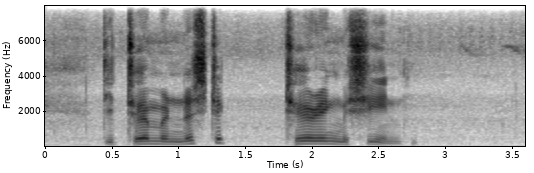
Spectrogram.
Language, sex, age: English, male, 20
